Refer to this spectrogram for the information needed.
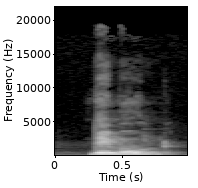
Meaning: demon (evil supernatural creature)
- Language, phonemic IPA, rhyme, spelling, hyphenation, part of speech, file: Dutch, /deːˈmoːn/, -oːn, demoon, de‧moon, noun, Nl-demoon.ogg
